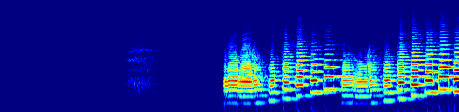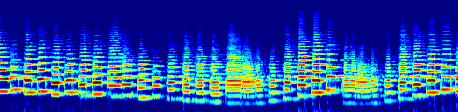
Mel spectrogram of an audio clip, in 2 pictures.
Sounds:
trumpet, brass instrument

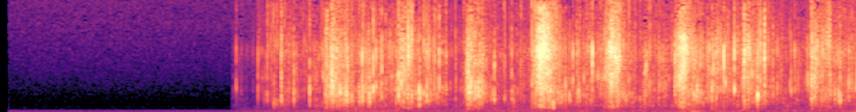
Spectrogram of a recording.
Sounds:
crackle

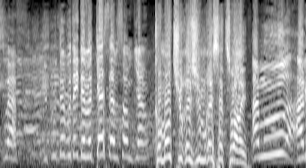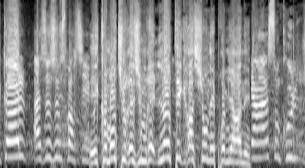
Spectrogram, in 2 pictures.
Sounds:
speech

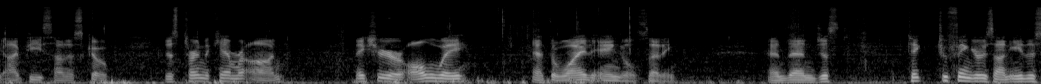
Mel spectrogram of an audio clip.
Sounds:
speech

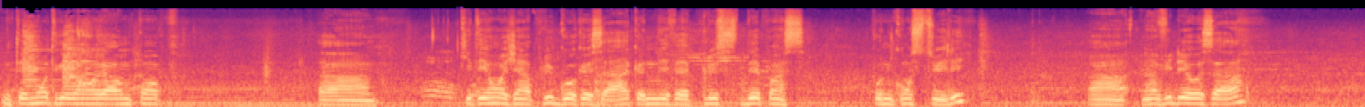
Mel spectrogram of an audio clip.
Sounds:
speech

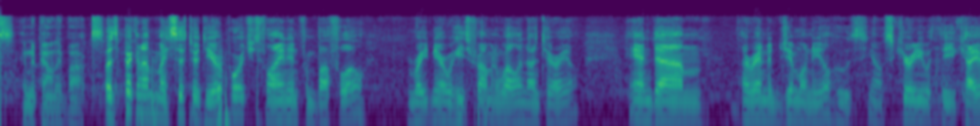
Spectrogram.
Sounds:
speech

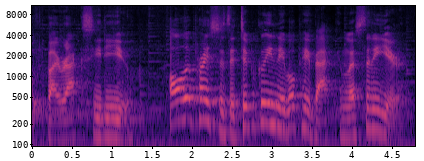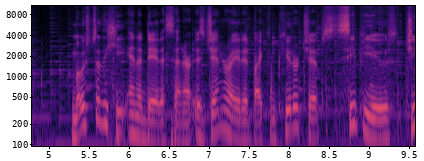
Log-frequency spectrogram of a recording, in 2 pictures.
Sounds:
music, speech

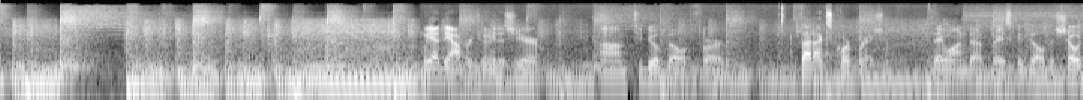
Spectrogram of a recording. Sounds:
music, speech

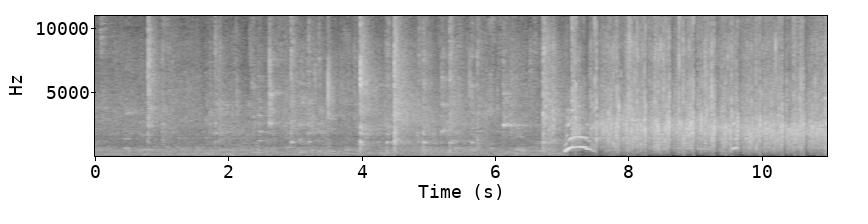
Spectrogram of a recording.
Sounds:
playing badminton

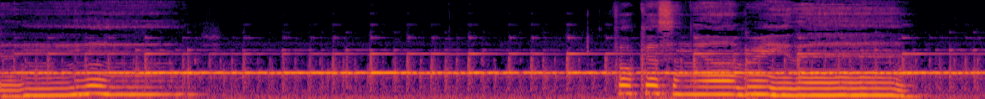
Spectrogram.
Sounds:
glockenspiel, mallet percussion, xylophone

